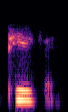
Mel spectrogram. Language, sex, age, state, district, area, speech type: Marathi, male, 18-30, Maharashtra, Wardha, rural, conversation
